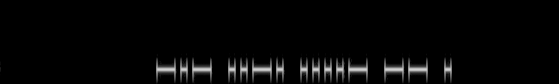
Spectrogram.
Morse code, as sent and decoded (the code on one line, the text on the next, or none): -.- ..-. ....- -- .
KF4ME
